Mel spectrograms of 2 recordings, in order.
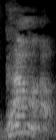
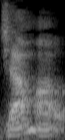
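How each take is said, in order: First: It starts with a hard G, Egyptian style. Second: It starts with a soft J sound.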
